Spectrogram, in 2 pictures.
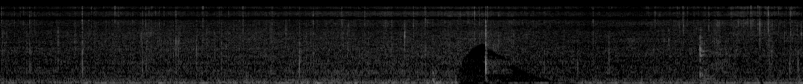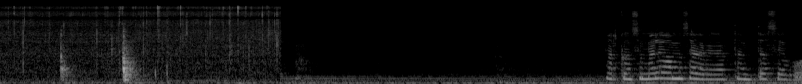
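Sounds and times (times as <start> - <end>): food sizzling in a frying pan: 0.0 - 10.9.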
